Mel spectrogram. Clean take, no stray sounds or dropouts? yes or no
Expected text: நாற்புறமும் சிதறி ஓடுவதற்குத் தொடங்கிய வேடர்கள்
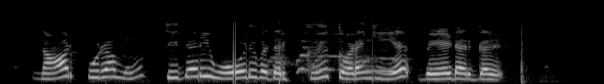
no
